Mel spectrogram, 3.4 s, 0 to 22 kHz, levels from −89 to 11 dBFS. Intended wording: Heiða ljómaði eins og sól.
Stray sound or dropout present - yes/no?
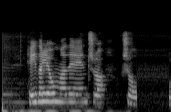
no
